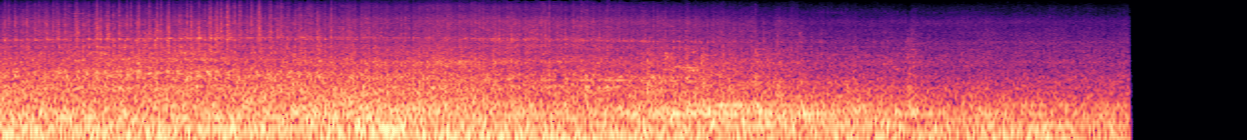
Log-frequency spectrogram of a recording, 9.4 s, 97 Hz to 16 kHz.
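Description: British Rail Class 50 diesel locomotive with its English Electric 16-cylinder engine running as it passes close by. The sound eases off after about six seconds, then cuts off suddenly about eight and a half seconds in.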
